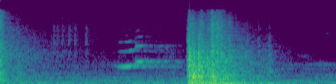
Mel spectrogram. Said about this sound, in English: I stood in the darkness and heard the door close behind me.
